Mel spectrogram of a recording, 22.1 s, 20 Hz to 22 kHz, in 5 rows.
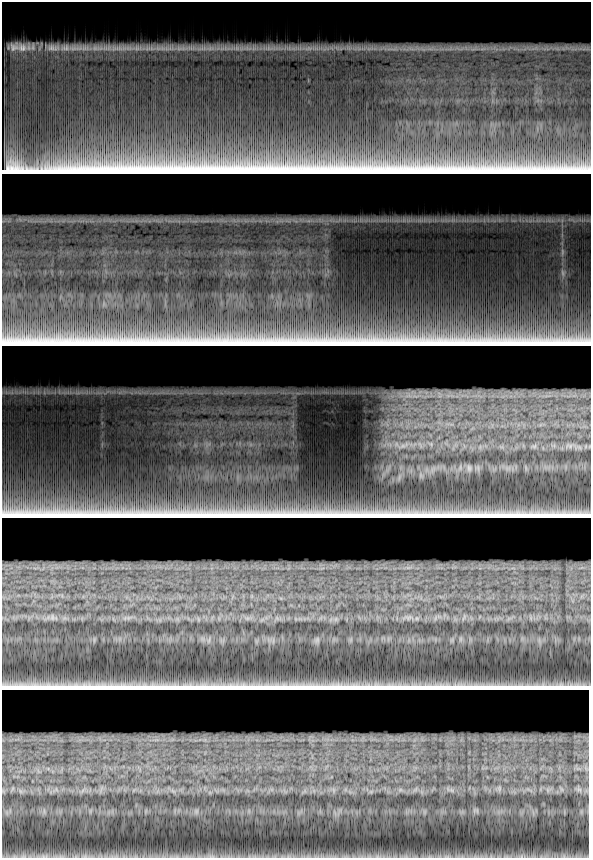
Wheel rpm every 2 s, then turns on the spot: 0, 20, 30, 10, 0, 40, 160, 160, 160, 160, 160.
2-8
